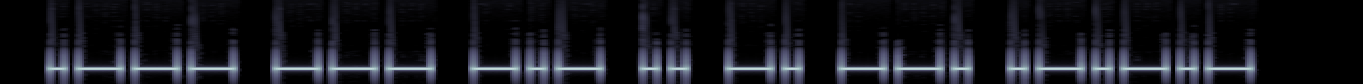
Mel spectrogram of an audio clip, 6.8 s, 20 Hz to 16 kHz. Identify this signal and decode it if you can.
Morse code, heard as a keyed tone, about 17 wpm, 700 Hz. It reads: JOKING.
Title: A Sound Of Thunder 17wpm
